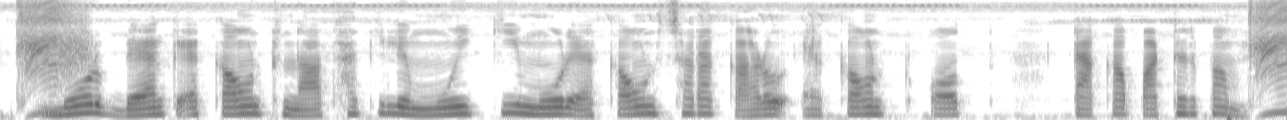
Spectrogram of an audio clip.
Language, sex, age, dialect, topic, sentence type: Bengali, male, 25-30, Rajbangshi, banking, question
